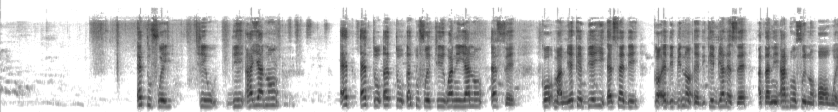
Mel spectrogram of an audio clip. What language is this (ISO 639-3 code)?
kpo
